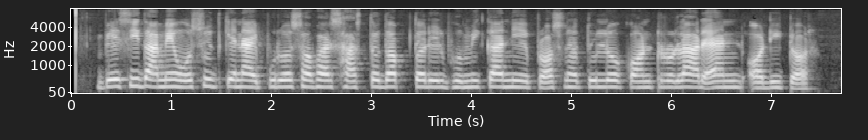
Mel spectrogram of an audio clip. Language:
Bangla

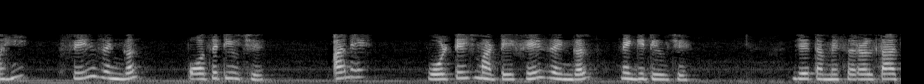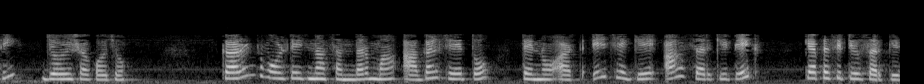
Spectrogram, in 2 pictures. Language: Gujarati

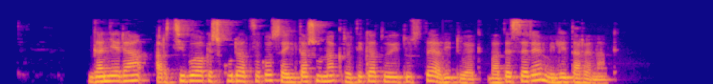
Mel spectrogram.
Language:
Basque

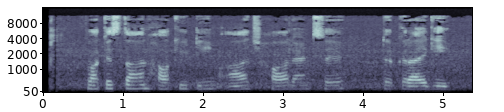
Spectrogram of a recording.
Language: Urdu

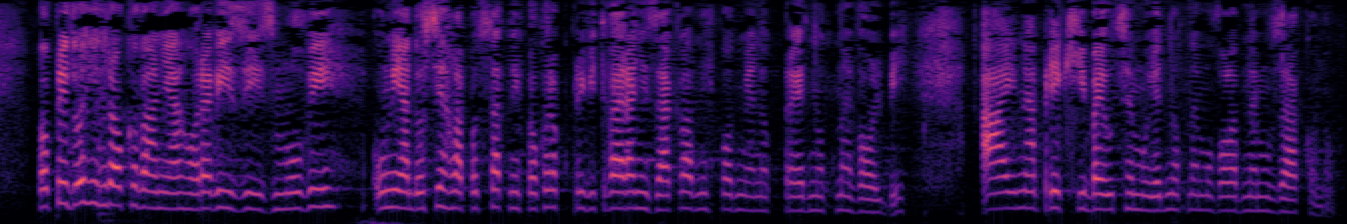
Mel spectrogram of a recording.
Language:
Slovak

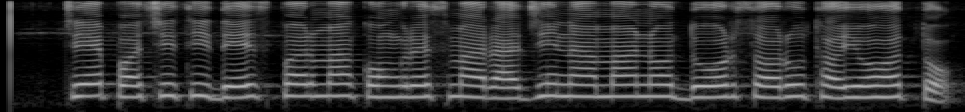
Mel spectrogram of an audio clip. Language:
Gujarati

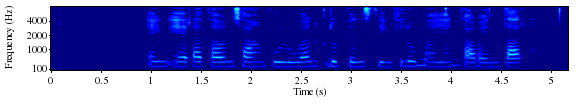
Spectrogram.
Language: Javanese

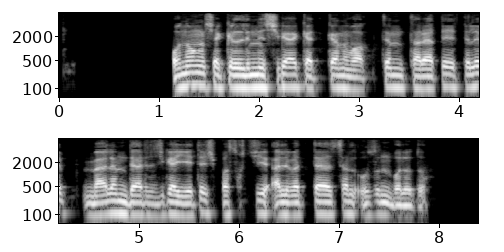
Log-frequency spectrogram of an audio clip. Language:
Uyghur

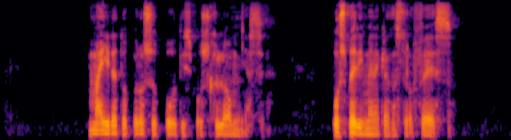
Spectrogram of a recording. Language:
Greek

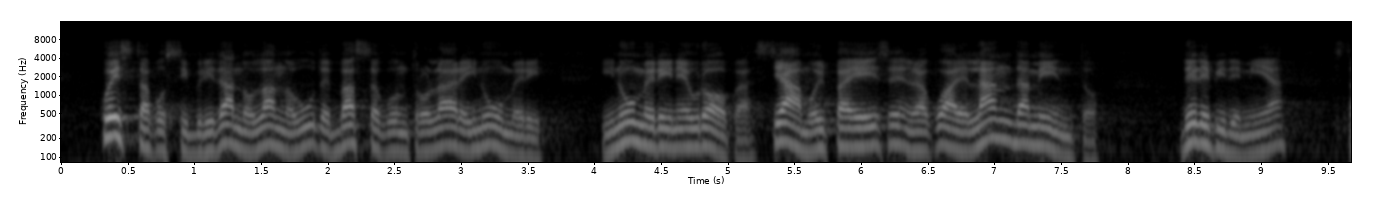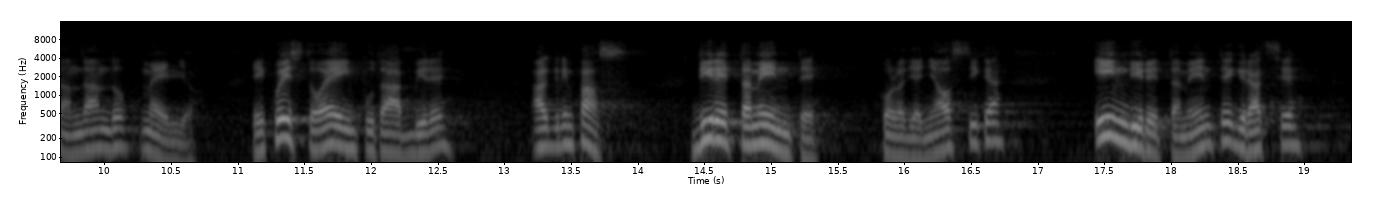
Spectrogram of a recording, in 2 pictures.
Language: Italian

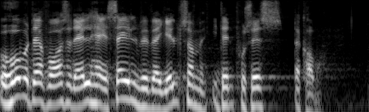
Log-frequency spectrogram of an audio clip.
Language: Danish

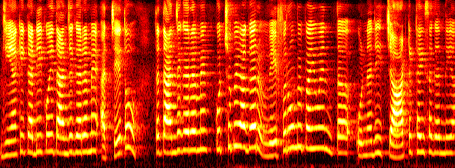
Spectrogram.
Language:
Sindhi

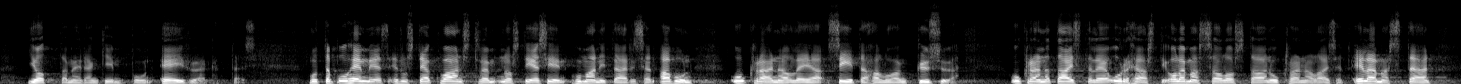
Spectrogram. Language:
Finnish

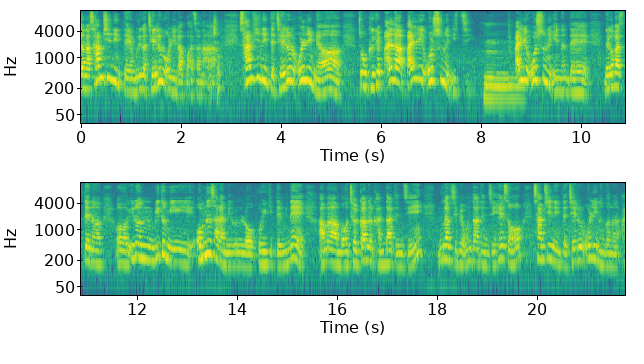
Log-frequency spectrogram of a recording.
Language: Korean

